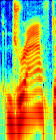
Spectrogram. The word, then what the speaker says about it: Draught: Draft is spelled like the old school traditional draft beer was spelled. Don't ask me why. D-R-A-U-G-H-T.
